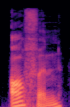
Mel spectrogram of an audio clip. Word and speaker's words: often: So, how often? Si vous voulez, vous dites often. Si vous voulez, vous prononcez la lettre T.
